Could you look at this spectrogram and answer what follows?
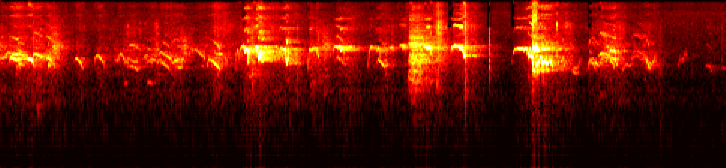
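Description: Young chickens in a brooder peep and chirp close by, a busy overlapping chorus of high calls with a few louder bursts and faint rustling.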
